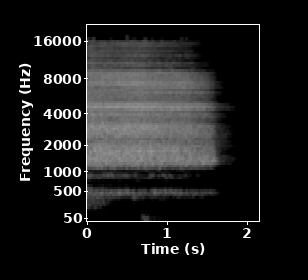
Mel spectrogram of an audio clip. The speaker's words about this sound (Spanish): Una vez más, inhalamos profundo y al exhalar impulsamos todo aquello que hemos sacado de nuestro cuerpo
